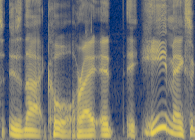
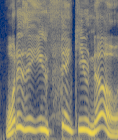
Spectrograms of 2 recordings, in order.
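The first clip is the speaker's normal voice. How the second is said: high, exasperated mock Miz; 7 semitones higher than usual. Retelling Miz demanding answers, high and exasperated. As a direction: whine it like a fed-up Miz. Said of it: "And Miz is like".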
